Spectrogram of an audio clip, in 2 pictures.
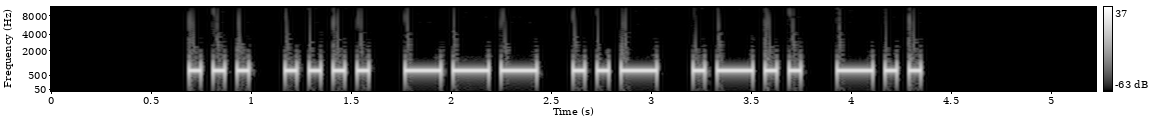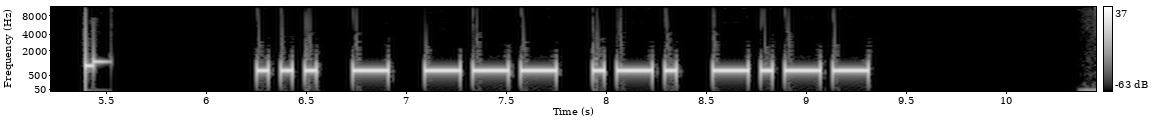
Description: Morse code, heard as a keyed tone, about 20 wpm, 700 Hz. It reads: SHOULD STORY
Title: Sentences from Top 300 Words - New Word Drill - 20wpm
